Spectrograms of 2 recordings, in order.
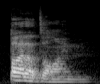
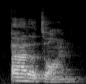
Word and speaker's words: paradigm: we spell it that's paradigm paradigm so as you can see the g is silent so ignore about the g it's paradigm paradigm is a synonym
